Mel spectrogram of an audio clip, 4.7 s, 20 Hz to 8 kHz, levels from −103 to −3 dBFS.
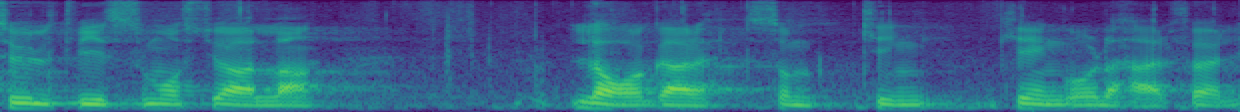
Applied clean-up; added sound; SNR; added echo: none; none; none; none.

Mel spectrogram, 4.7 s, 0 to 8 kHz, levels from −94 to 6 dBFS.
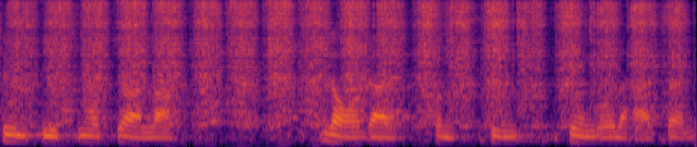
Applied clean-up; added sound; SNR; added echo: none; Sawing; -3 dB; none.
